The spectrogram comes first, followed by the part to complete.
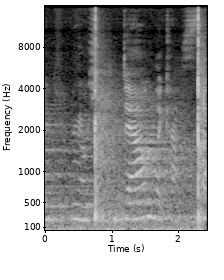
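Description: A woman's voice, vocalizing without clear words, with one sharp slap about a third of the way in.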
